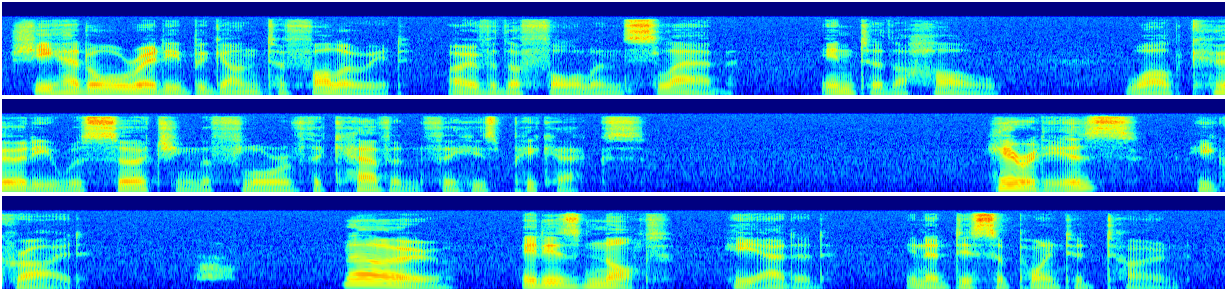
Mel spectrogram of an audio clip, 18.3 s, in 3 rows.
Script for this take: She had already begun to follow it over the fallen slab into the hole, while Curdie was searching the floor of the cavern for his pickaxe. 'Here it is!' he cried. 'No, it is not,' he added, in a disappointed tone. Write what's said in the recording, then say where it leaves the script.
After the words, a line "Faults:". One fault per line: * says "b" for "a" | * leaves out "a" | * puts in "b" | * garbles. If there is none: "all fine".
She had already begun to follow it over the fallen slab into the hole, while Curdie was searching the floor of the cavern for his pickaxe. 'Here it is!' he cried. 'No, it is not,' he added, in a disappointed tone.
Faults:
all fine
